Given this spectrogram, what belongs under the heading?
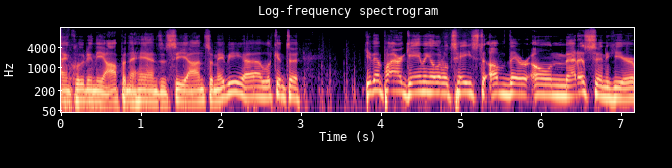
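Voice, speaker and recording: A man working as an esports caster, calling a live match play by play in a measured, orderly way. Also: mid-range voice, slight background noise.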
